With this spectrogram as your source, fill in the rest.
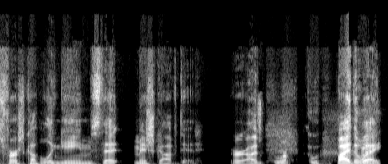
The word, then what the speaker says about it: Michkov: It's more Michkov. So give it that Mish, like that long E sound instead of less Mitch.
